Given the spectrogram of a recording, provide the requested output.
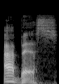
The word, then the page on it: abbess: anglais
